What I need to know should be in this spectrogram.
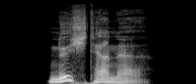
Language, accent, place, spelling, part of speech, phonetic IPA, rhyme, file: German, Germany, Berlin, nüchterne, adjective, [ˈnʏçtɐnə], -ʏçtɐnə, De-nüchterne.ogg
- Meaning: inflection of nüchtern: 1. strong/mixed nominative/accusative feminine singular 2. strong nominative/accusative plural 3. weak nominative all-gender singular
